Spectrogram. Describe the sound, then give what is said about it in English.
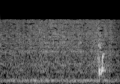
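Warm soapy water for washing a car sloshes in a bucket with a steady wet swishing, then a brief splashy plop near the end. No one speaks. “Daddy Pig has some warm, soapy water to wash the car.”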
